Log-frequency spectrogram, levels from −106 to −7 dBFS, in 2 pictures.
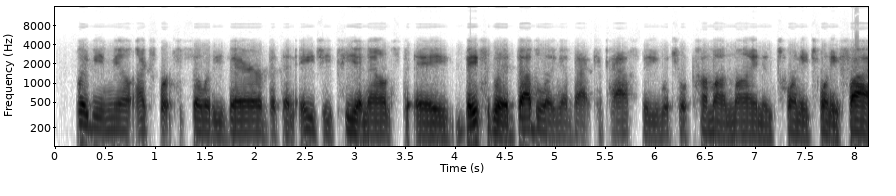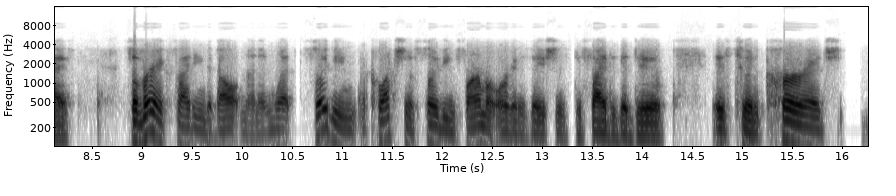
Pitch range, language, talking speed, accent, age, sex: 80-95 Hz, English, 150 wpm, American, 40-59, male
